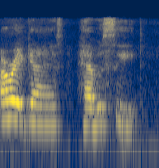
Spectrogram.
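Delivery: serious, steady, firm but friendly tone. Showing how to tell the guys to have a seat: firm. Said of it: "like you want to say it firmly".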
